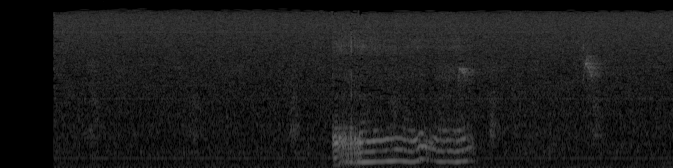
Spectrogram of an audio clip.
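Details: Frank, a pet pug, asleep: one snorting breath about one and a half seconds long with a wavering, nasal, tonal quality, set in a quiet room hum.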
